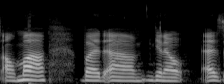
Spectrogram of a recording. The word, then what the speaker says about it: Alma: current Venture which you're doing tell us about Elma yeah yeah happy to uh so first of all Alma for uh your listeners from Central Asia actually pronounce Alma but um you know as as your listeners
